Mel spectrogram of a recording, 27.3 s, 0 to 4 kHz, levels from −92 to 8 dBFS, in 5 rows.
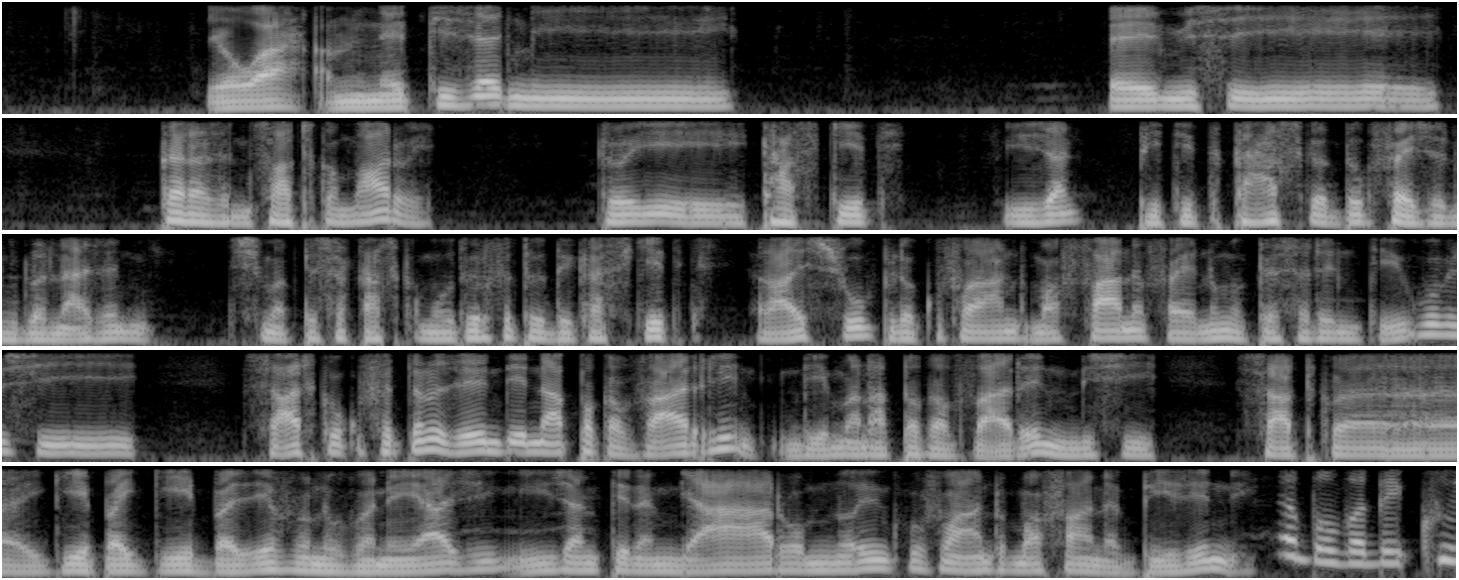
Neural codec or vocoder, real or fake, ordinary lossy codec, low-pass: vocoder, 22.05 kHz, 80 mel bands, WaveNeXt; fake; none; 3.6 kHz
